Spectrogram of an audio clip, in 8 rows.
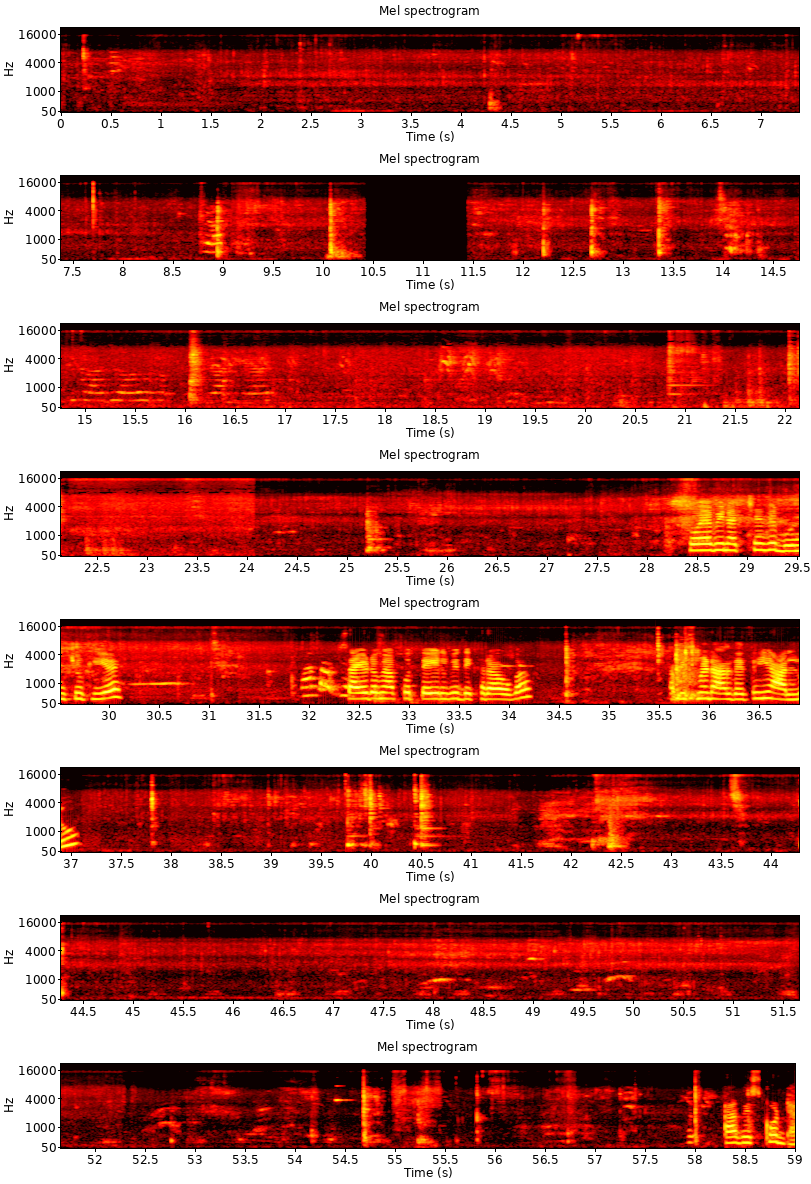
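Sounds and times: food sizzling in oil: 0:00.0 - 0:10.4, 0:11.5 - 0:59.0
metal ladle scraping a pan: 0:20.8 - 0:24.1, 0:24.8 - 0:31.6, 0:34.5 - 0:36.3, 0:37.6 - 0:44.9, 0:46.3 - 0:57.5.

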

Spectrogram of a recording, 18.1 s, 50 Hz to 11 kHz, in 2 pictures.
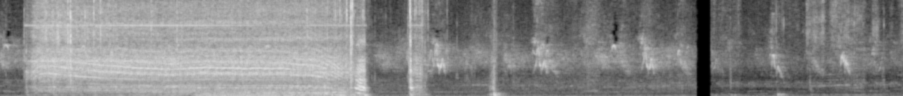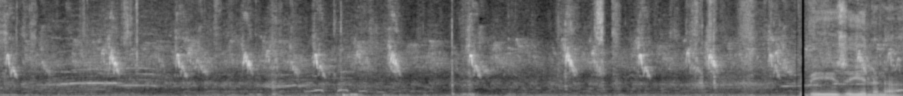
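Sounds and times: birds chirping faintly: 0:00.0 - 0:18.0
power drill driving screw into wood: 0:00.2 - 0:04.3.

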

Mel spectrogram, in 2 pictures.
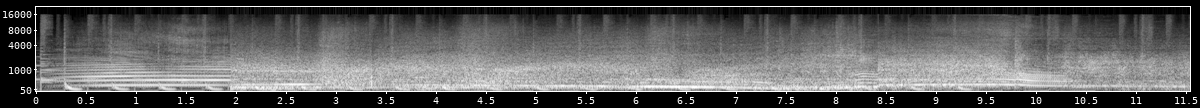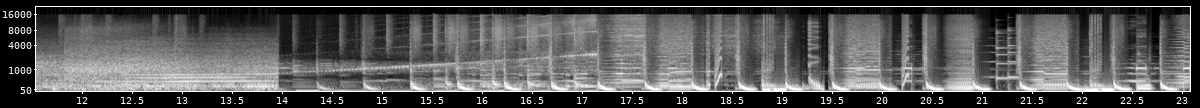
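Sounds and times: race car engines passing: 0:00.3 - 0:14.0.

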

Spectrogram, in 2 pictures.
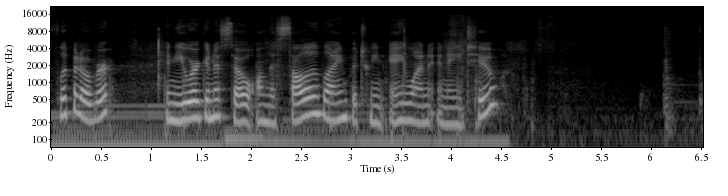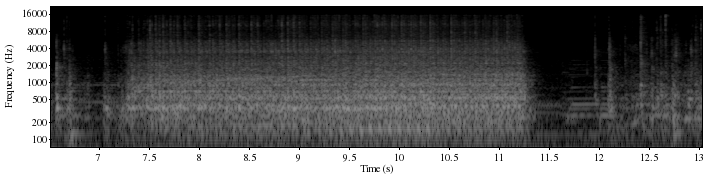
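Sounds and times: sewing machine stitching: 0:06.6 - 0:11.4, 0:12.0 - 0:13.0.

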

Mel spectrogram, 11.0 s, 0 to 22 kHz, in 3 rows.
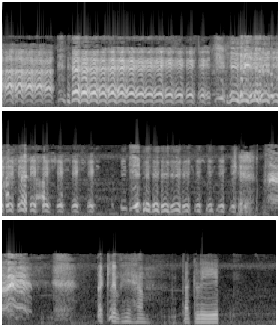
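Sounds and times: man laughing loudly: 0:00.0 - 0:07.8.

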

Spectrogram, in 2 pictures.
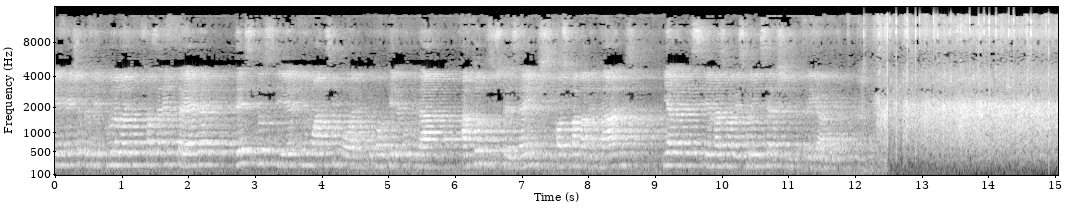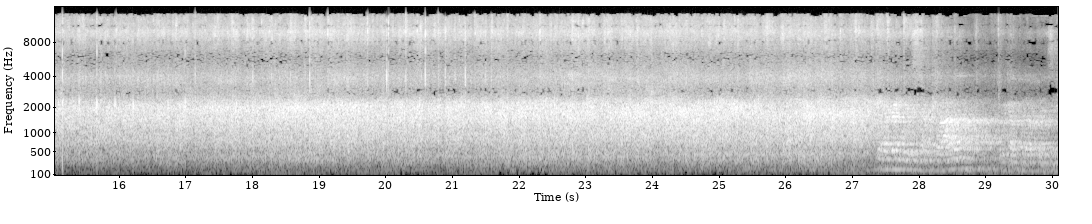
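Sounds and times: audience applauding: 0:12.1 - 0:28.6.

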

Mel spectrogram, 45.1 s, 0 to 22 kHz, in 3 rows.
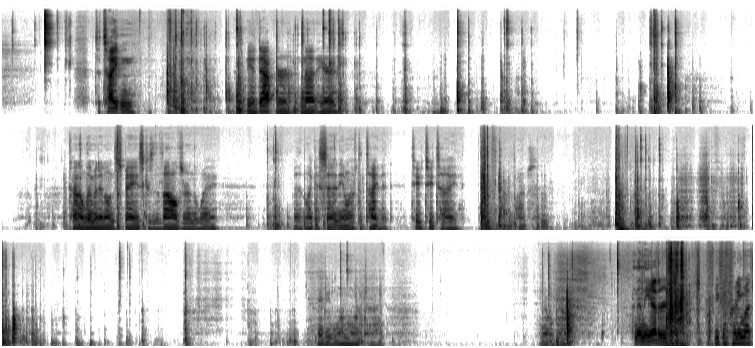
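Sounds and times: pliers clacking on plastic pipe: 0:00.6 - 0:01.5, 0:05.8 - 0:07.2.

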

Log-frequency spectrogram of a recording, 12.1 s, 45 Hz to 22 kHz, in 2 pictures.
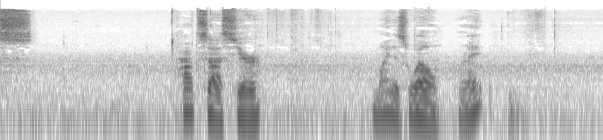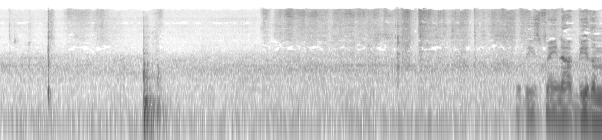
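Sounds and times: tortilla rustling: 0:02.6 - 0:03.6, 0:08.4 - 0:12.0
plastic bottle set down on wood: 0:07.4 - 0:07.7.

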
